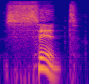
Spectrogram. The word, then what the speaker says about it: scent: All right, Vivian from the website wants to know, is the C or the S silent in the word scent?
